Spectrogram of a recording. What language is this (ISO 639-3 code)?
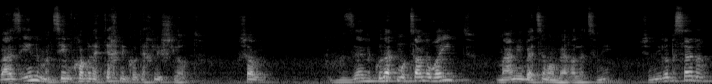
heb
